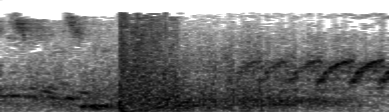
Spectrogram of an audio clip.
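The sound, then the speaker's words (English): A sharp, loud blast bursts out about a second in as a U.S. ordnance demolition team detonates an unexploded American cluster bomblet in a residential neighborhood of Baghdad, followed by a nearby car alarm wailing in repeating rising sweeps that continue steadily to the end. “One detonation rocked the neighborhood and set off a nearby car alarm.”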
